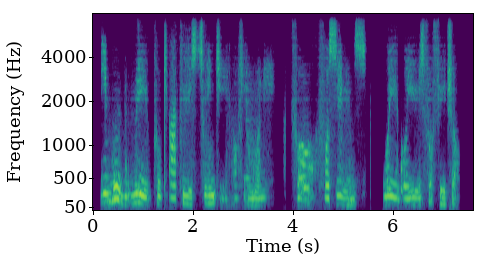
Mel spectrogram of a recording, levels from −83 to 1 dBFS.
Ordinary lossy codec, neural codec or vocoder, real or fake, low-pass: none; codec, 44.1 kHz, 0.9 kbps, DAC; fake; 7.2 kHz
